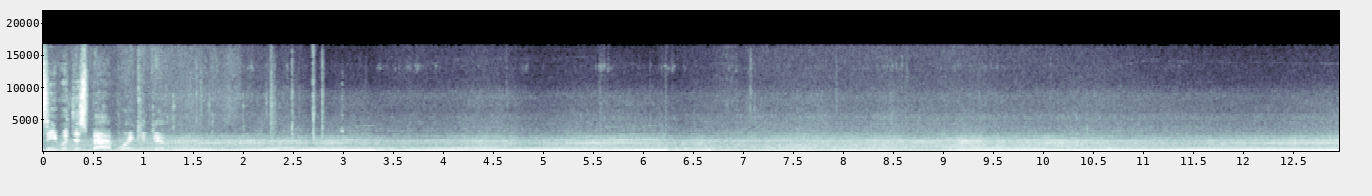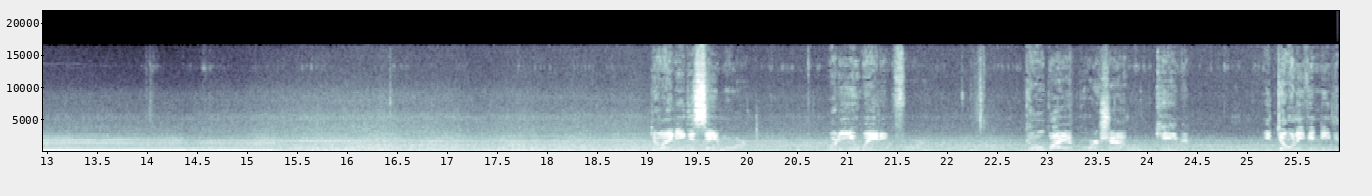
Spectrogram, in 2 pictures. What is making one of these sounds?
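A car engine revs up and roars steadily from inside the car.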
